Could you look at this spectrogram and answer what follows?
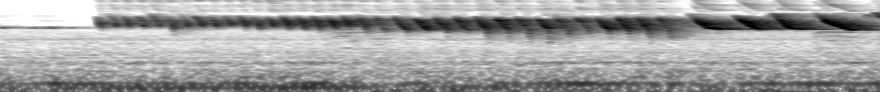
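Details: A lizard canary sings: a thin whistle, then a long rapid trill of buzzy repeated notes that gradually rises, ending in a series of bright downward sweeps, over low steady background hum.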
